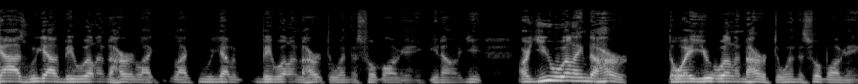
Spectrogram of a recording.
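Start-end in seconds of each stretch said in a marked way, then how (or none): none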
